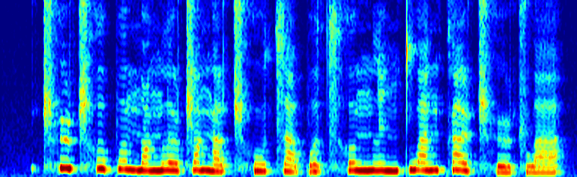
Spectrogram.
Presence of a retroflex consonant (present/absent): present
